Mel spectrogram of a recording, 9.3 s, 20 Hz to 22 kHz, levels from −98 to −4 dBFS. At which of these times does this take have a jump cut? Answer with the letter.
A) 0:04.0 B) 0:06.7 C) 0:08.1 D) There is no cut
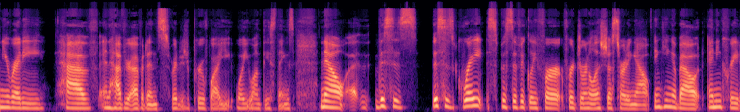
C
